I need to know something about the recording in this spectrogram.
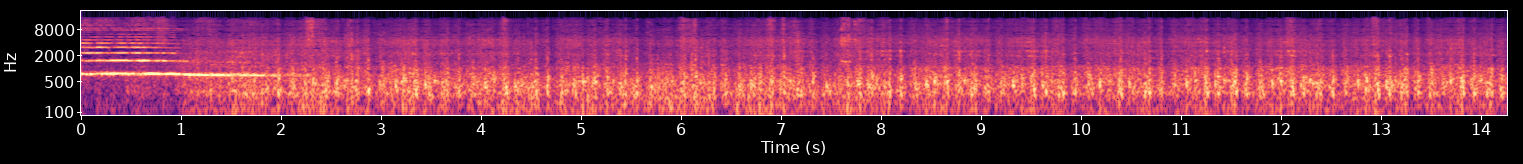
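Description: A passing train rumbles and clatters loudly along the rails.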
